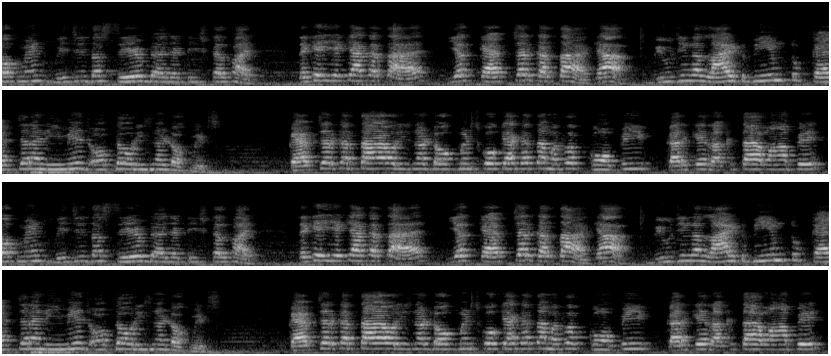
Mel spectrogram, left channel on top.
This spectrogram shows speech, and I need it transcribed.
which is the saved as a digital file. देखिए ये क्या करता है? यह कैप्चर करता है। क्या? Using a light beam to capture an image of the original documents. Capture करता है ओरिजिनल डॉक्यूमेंट्स को, क्या करता है? मतलब कॉपी करके रखता है वहां पे,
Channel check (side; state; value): both; normal; correlation 0.39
